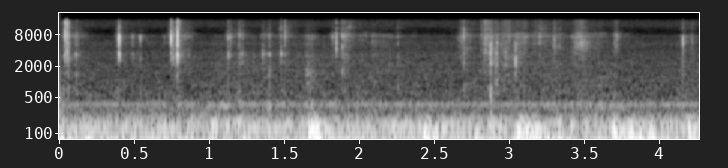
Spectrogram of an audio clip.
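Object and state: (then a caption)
Plastic action figure joint clicks. Fingers and thumbs twist the arm joints of a small hard-plastic articulated Spider-Man action figure and handle its back. Quiet, dry joint clicks with bright, high-pitched ticks sit over a soft low rumble.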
